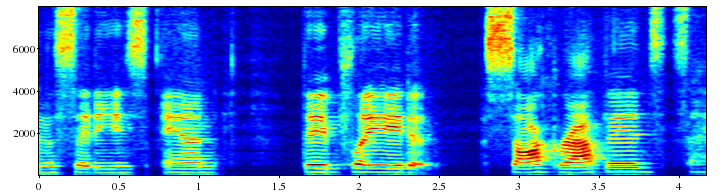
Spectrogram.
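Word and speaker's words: Sauk Rapids: And then boys basketball, they had their winter breakdown tournament that was somewhere in the cities and they played sock Rapids.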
